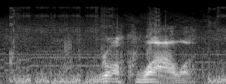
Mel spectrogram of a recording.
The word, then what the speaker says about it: Rockweiler: Rockweiler. It's just Rottweiler, but it's pronounced with a local lower class accent.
